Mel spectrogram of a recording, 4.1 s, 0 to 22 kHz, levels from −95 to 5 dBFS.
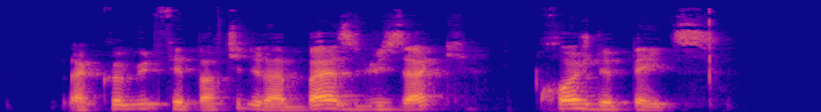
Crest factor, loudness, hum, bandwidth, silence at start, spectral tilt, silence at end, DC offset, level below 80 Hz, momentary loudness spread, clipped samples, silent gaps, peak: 20 dB; -27 LUFS; none; 16.5 kHz; 0.35 s; -4 dB/octave; 0.55 s; under 0.1%; -70 dBFS; 11 LU; under 0.1%; 2.60-2.67 s; -8 dBFS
